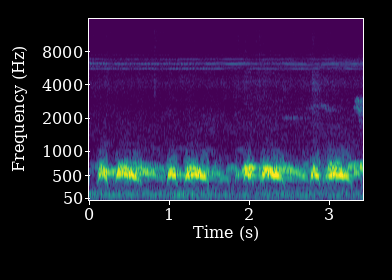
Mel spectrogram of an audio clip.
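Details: Caged Thai-type spotted dove cooing in a contest against a decoy bird: mellow, rolling coos repeated in short phrases about once a second, each slightly rising then falling, with a faint steady electrical hum behind.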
